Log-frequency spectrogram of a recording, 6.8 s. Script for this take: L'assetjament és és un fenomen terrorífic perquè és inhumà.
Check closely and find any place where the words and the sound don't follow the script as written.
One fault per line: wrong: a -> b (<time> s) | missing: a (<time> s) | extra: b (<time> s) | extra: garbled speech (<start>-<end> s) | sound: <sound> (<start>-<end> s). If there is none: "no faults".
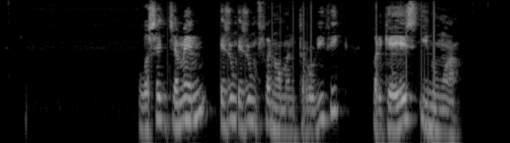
no faults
